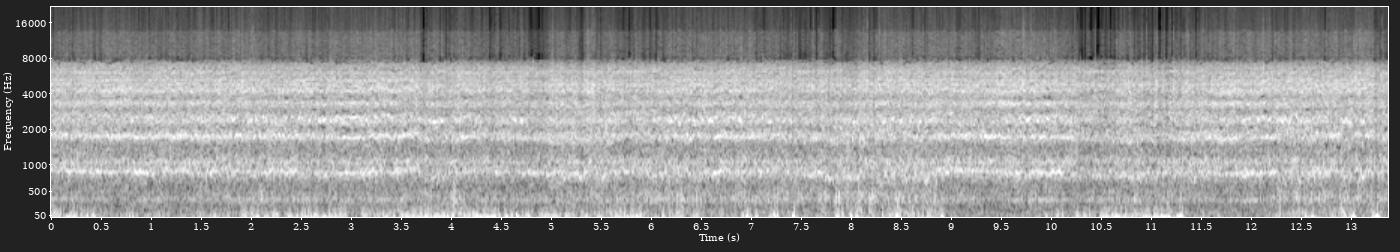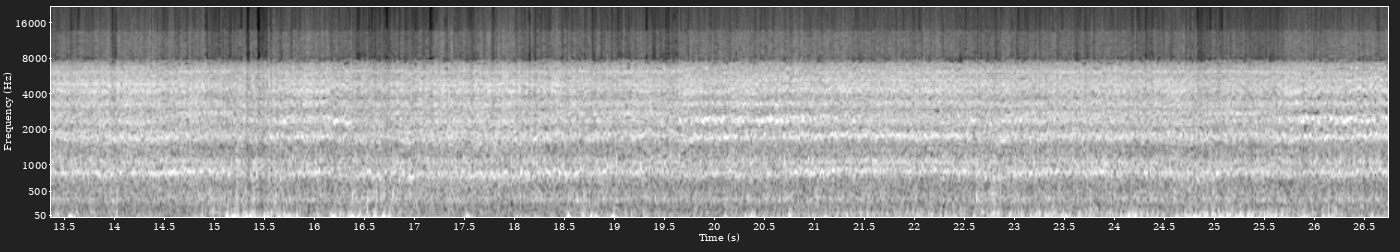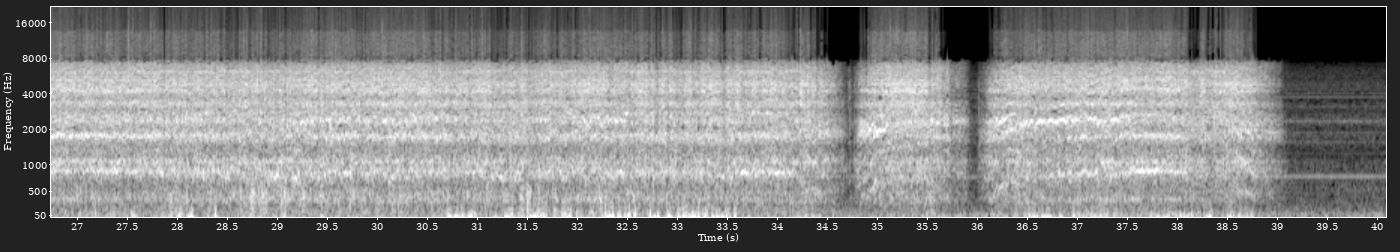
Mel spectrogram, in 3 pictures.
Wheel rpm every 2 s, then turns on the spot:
230, 220, 220, 220, 220, 220, 220, 220, 210, 220, 230, 230, 220, 230, 220, 230, 220, 100, 180, 80.
none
